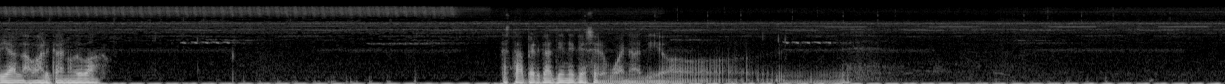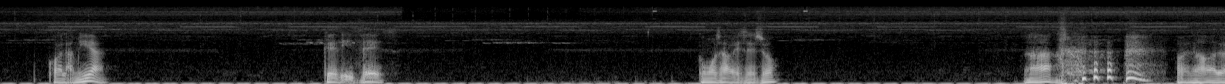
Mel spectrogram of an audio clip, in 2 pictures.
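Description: A fishing reel clicks steadily as its line is wound in.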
